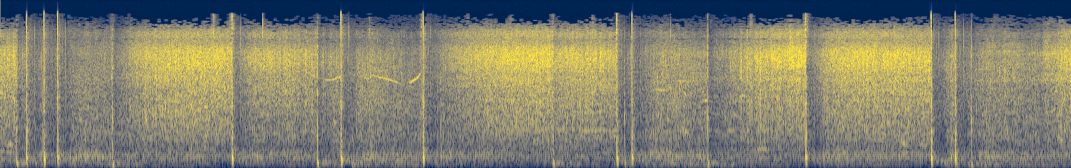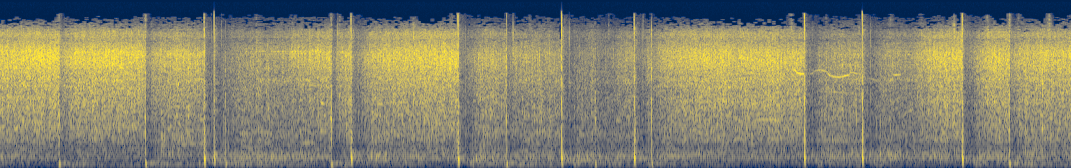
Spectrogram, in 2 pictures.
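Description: Aerial fireworks display: shells bursting with sharp bangs, scattered irregularly and at times in quick clusters of several, over a continuous noisy background.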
